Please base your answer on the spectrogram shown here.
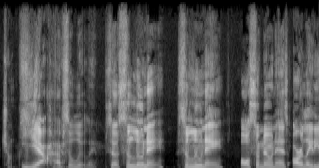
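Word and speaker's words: Selûne: doesn't help but anyways I'm going with salune cuz I think that is the most common pronunciation but I want it to be known that up until this point I've always just called her Saloon I prefer just Saloon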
